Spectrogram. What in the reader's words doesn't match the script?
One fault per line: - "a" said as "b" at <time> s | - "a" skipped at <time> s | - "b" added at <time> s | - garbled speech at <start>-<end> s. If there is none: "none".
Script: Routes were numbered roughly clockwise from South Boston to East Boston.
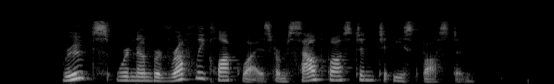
none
